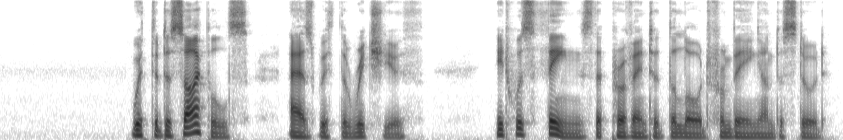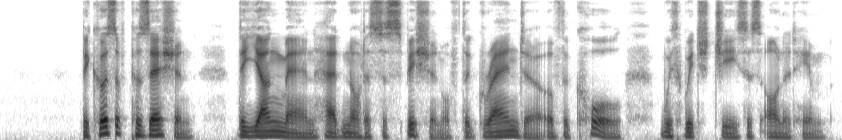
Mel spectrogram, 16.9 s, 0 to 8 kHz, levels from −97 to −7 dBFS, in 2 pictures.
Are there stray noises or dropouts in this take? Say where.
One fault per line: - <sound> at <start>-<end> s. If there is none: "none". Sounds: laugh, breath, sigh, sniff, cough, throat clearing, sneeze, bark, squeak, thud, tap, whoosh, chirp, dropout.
none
